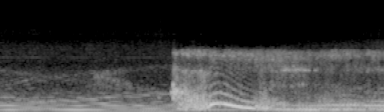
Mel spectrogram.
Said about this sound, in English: That's a loud engine, dude.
